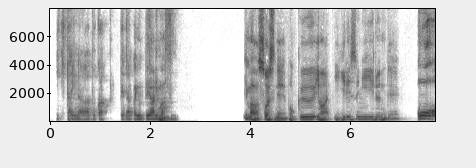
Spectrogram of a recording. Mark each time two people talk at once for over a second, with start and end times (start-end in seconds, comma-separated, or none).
none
